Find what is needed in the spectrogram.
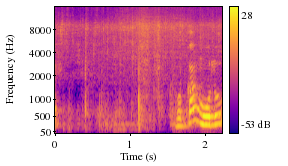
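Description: Raw potato cubes sliding off a steel plate into hot oil and fried masala in a pan, with a steady sizzle and a couple of light clicks of a steel spoon on the plate.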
